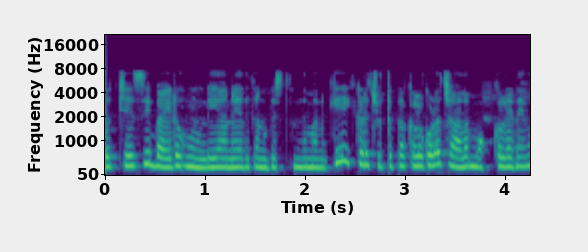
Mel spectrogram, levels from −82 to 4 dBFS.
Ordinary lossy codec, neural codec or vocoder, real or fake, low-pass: none; none; real; 7.2 kHz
